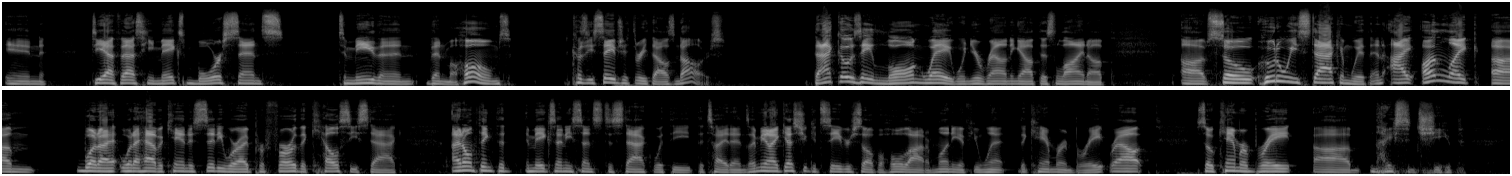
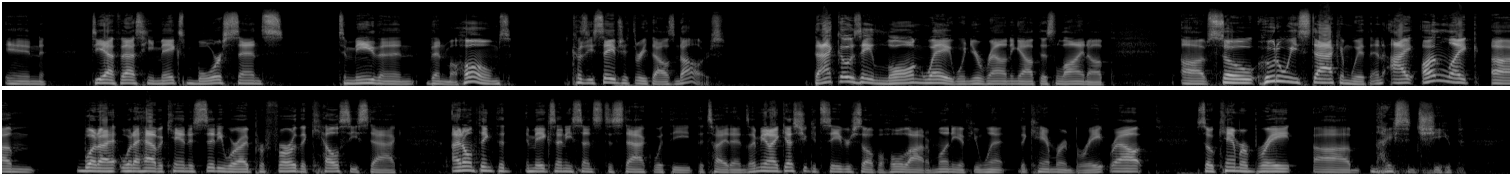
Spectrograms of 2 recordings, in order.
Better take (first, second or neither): neither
